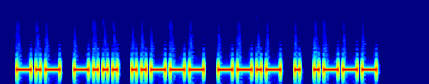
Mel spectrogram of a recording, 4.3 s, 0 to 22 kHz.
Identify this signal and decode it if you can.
Morse code, heard as a keyed tone, about 25 wpm, 700 Hz. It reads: KB2QEJ
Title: USA Callsign DE Callsign 25wpm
